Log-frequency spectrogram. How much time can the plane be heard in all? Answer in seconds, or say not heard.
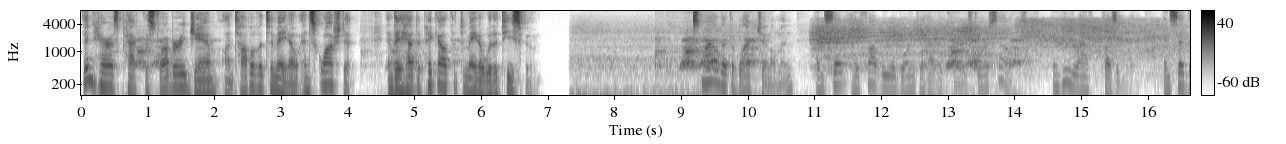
9 s.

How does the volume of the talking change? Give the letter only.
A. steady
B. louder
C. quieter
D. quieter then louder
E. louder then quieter
C.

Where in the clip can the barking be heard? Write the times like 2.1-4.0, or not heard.
0.3-2.1, 4.2-5.8, 8.6-10.3, 12.6-14.3.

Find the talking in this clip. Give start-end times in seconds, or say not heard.
0.0-6.8, 9.2-16.6.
